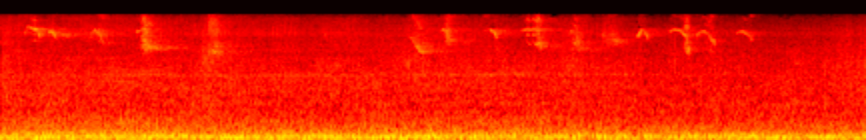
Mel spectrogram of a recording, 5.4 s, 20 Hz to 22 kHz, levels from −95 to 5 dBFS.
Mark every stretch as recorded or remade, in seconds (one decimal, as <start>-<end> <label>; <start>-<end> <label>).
0.0-5.4 recorded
